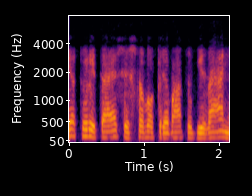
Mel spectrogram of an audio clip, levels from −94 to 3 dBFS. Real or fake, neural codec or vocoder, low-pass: fake; codec, 16 kHz, 4 kbps, FreqCodec, smaller model; 7.2 kHz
